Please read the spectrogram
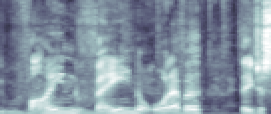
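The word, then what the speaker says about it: Wein: My surname is Vine, but it's spelt W-E-I-N, right? So in German, Vine is wine.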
